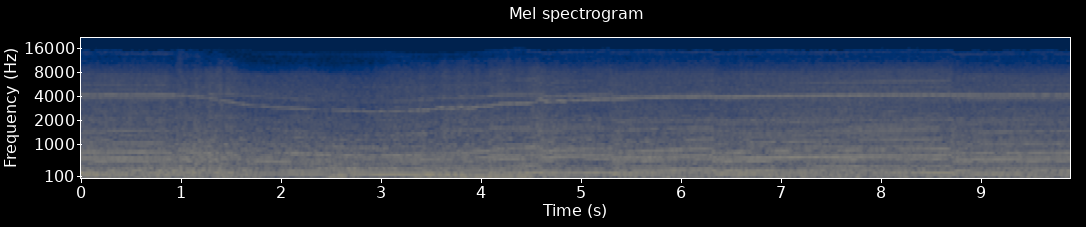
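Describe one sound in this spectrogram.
A Formula One car engine drops in pitch as it downshifts under braking, then climbs through the gears.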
